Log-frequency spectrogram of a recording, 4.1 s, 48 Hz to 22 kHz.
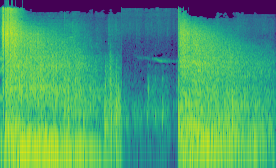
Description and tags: explosion long 01
Made with fireworks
